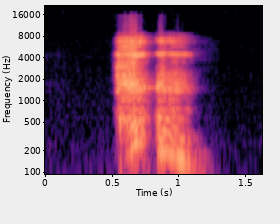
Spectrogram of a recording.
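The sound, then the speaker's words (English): A short cough in two rough, throaty bursts close together, harsh like clearing the throat, heard alone without talk. “I had a thought and then I lost it because I coughed.”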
